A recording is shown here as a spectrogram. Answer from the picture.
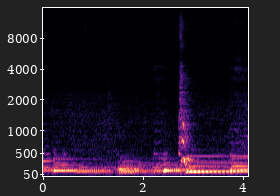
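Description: Steel-string acoustic guitar played live, with sustained chords that change every second or so. A brief falling squeak cuts across it about two-thirds of the way through.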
